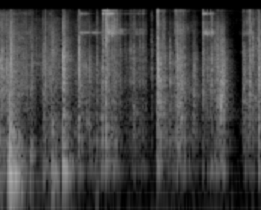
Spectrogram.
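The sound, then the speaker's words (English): Quarters clatter onto a table in several bursts, with bright metallic clinks and ringing jingles that come in uneven clumps, pause briefly, then rattle once more. “Where's all them quarters? You let me worry about the quarters. Just put the money on the table.”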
